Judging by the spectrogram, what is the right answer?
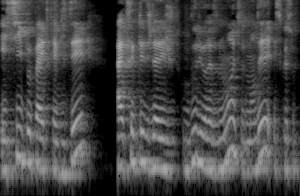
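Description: With audible room echo, a woman speaks at a fairly low pitch in a somewhat breathy, dark, mellow tone with ordinary pitch variation. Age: 30s. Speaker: environmental campaigner. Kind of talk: interview.

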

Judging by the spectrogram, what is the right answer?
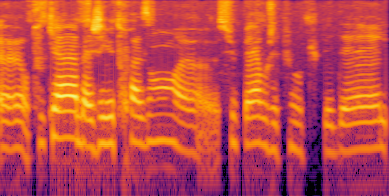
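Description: A woman's dark, mellow voice at a fairly low pitch and fairly slow pace, with a dry, close sound with no echo. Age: 40s. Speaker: digital marketing trainer and coach. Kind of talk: interview testimony. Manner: halting.

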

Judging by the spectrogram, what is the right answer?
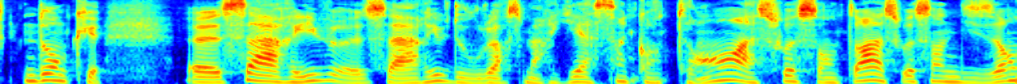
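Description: Recorded very cleanly against a silent background, with a dry, close sound and no echo, a woman of medium pitch speaks in an animated tone with ordinary pitch variation. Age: 40s. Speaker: wedding planner and podcast host. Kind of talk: solo podcast monologue. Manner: animated, laughing often.

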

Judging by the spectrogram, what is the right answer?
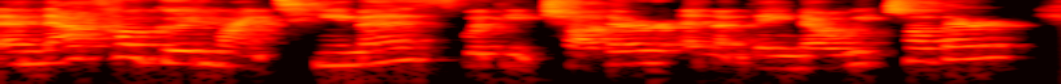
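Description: Over noticeable background noise, a woman with an American accent talks at a moderate pace in a fairly high pitch with lively intonation. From Northern California. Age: 40s. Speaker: HVAC business owner. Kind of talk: interview.

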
